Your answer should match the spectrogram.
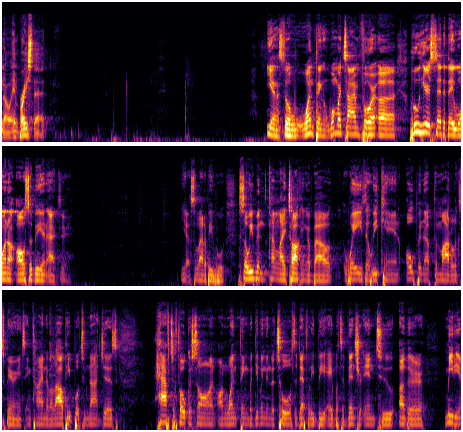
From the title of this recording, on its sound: Live Panel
